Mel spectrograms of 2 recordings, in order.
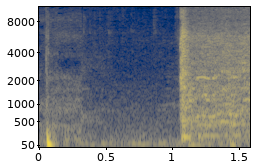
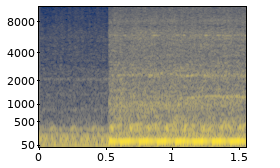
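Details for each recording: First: Supercharged engine after rework of the supercharger side, with a leaking rear main seal: cranks and settles into a fast idle with a thin steady whistle and no longer the earlier loud ticking; the remaining exhaust leak. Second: Supercharged engine build after an exhaust leak repair, running stock injectors that the owner suspects are starving it of fuel: it catches and settles into a steady, low, even hum, quieter, with the earlier thump no longer heard.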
